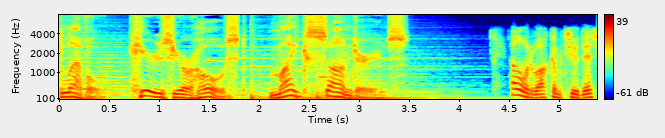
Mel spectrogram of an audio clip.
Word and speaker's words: Saunders: well you know I with my name Saunders I get Sanders a lot so I really try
